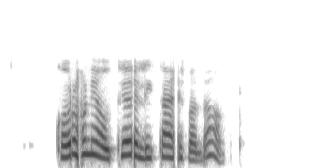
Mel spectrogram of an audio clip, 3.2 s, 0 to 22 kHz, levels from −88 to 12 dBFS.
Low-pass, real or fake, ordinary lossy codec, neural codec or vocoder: 5.4 kHz; fake; AAC, 48 kbps; codec, 16 kHz in and 24 kHz out, 1 kbps, XY-Tokenizer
